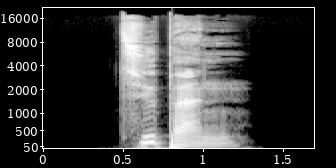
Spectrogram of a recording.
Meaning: alternative form of Zypern: Cyprus (an island and country in the Mediterranean Sea, normally considered politically part of Europe but geographically part of West Asia)
- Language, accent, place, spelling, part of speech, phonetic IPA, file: German, Germany, Berlin, Cypern, proper noun, [ˈt͡syːpɐn], De-Cypern.ogg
